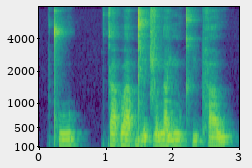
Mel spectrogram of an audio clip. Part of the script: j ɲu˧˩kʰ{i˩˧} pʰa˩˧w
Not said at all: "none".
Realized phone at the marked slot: i˩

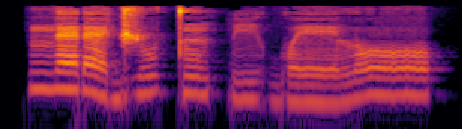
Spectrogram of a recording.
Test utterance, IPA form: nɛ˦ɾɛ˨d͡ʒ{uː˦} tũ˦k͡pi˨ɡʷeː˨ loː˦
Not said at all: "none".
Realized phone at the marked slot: u˦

